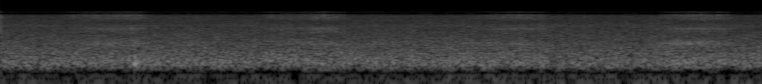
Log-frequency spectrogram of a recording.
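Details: A cat named Kojiro snores quietly. Hushed, breathy pulses come at an even pace of roughly one every two seconds beneath a dense, even hiss.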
